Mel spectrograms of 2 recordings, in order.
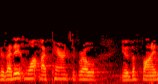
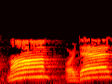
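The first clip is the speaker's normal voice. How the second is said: put-on loud child's call in the night; crying out; 2 semitones higher, 8 dB louder, much slower than usual. Son calling for mom and dad at night, loud. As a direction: call out for a parent from upstairs. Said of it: "he was the one that would cry out".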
